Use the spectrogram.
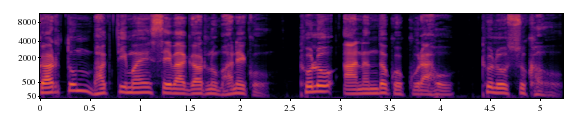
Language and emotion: Nepali, neutral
